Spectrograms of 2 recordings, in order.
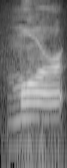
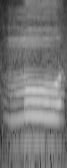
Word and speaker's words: Moor: What connects it up is even the word Moor, because it's pronounced differently in different parts of Africa. And they call themselves Moor, Mu, Mur.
